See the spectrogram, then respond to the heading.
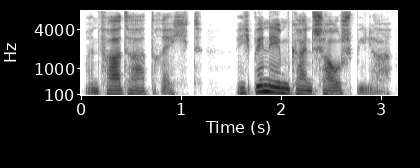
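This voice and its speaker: A woman voicing an insecure, frustrated boy with stage fright, halting and emphatic, in a children's audiobook. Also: a bass voice, sing-song, darkish tone, no room sound, studio quality, exaggerated voice. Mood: dejected.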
